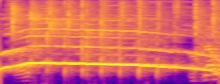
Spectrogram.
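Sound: applause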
